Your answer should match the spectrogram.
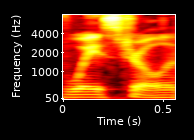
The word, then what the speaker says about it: wastrel: That's how we pronounce it. That if I may consult the Being Jim Davis style guide, mm-hmm. I believe wastrel is correct.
